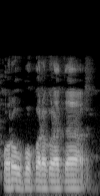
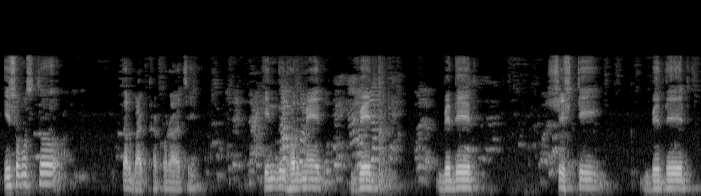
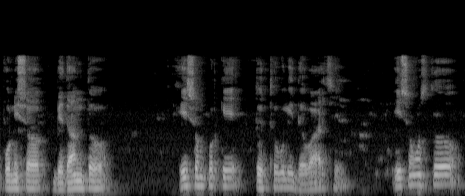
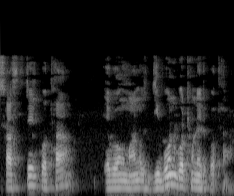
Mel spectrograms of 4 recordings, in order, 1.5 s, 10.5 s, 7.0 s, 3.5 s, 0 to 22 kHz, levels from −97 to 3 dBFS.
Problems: constant background noise, continuous background conversations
